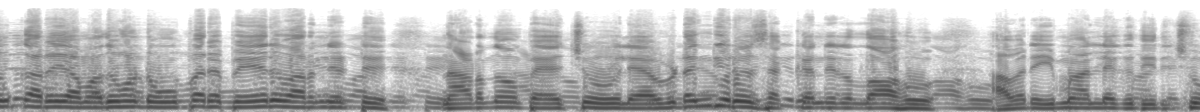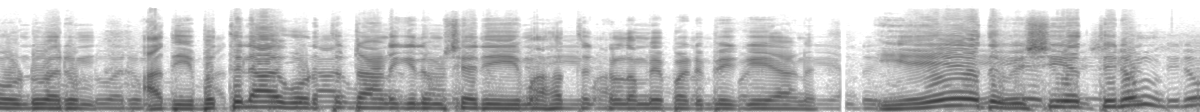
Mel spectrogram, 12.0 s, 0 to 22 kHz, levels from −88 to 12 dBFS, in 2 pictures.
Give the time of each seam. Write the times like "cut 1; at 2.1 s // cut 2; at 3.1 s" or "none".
cut 1; at 10.2 s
